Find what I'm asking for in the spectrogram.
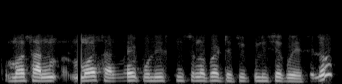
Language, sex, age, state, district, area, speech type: Assamese, male, 30-45, Assam, Kamrup Metropolitan, urban, conversation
